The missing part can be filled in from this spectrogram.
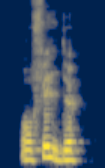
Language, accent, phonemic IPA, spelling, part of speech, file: French, Canada, /o fil də/, au fil de, preposition, LL-Q150 (fra)-au fil de.wav
- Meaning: in the course of, over the course of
